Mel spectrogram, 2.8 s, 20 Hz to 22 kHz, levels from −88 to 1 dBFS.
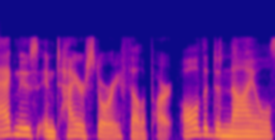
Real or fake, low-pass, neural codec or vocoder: fake; 7.2 kHz; codec, 16 kHz, 1 kbps, X-Codec, HuBERT features, trained on LibriSpeech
